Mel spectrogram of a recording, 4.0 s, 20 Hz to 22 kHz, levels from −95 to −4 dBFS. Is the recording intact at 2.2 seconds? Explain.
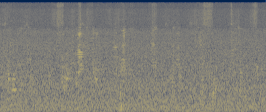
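Yes, at 2.2 seconds the speech is intact, with no audible dropout, click, distortion or other fault at that moment.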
